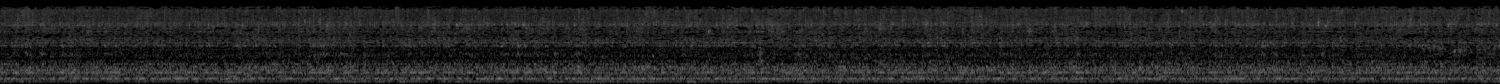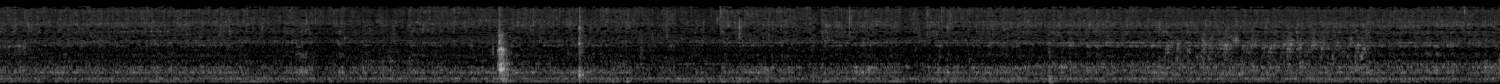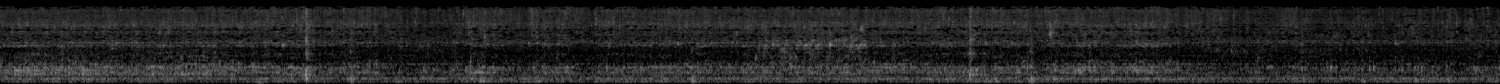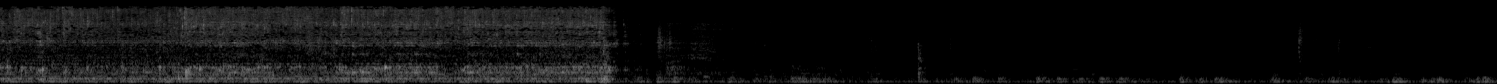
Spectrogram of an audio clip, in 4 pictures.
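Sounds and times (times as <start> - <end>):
sink tap running: 10.1 - 51.1.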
